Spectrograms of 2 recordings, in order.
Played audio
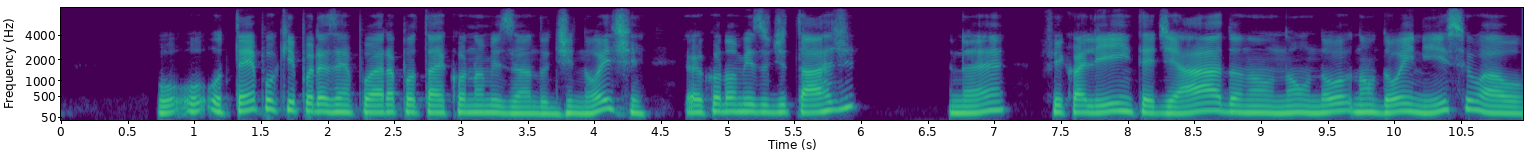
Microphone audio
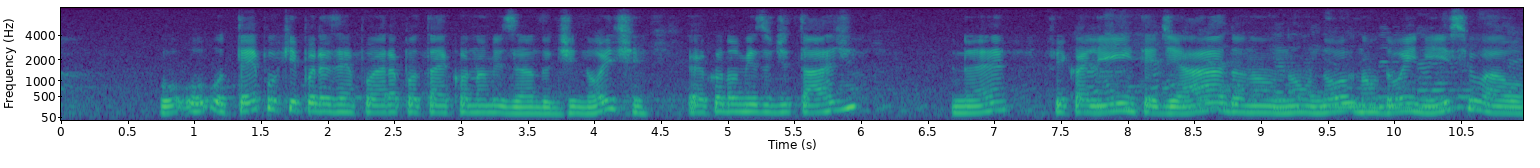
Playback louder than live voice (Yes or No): Yes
